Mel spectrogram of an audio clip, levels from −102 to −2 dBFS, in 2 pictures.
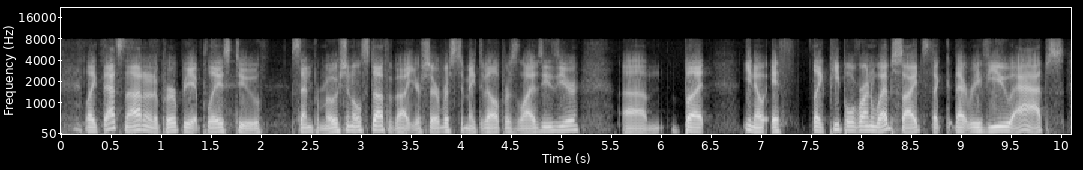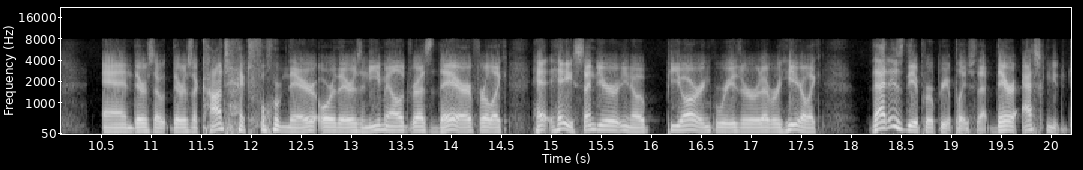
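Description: No technical faults turn up anywhere in this speech recording. It carries the character of G.722 wideband telephone coding at 48 kbit/s, with nothing above about 7.7 kHz and only light coding noise from the reduced bit budget.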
